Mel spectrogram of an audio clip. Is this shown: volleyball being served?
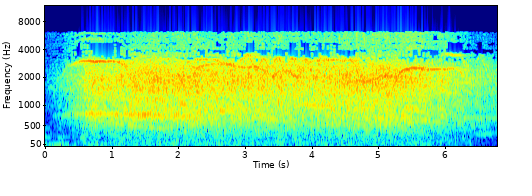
no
